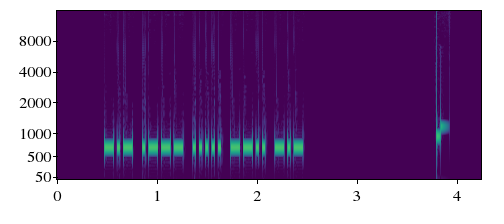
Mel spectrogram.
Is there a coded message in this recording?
Yes: Morse code from 0.5 to 2.5 s, heard as a keyed tone, about 38 wpm, 700 Hz. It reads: KJ5ZK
